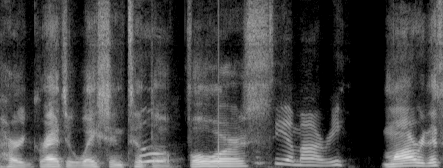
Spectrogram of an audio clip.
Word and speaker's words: Mowry: love and hip pop um fiascos um Tia Morrow talking about her graduation to the fours Mari that's how you say her name yeah tiamaring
